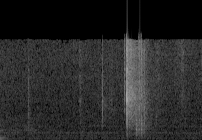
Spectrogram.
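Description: Wire stripper's cutting jaws snipping through a thin insulated wire, the unused red lead of a PC power supply: one short, sharp snip a little over a second in.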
